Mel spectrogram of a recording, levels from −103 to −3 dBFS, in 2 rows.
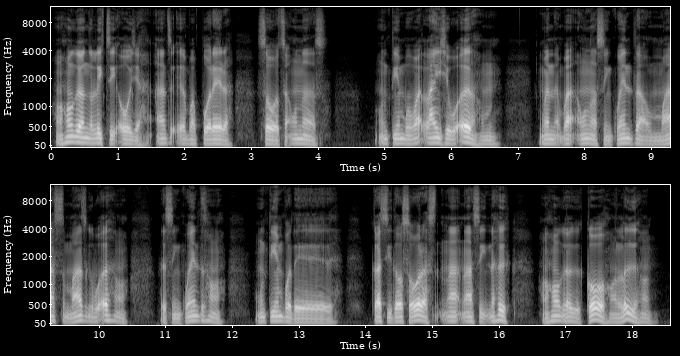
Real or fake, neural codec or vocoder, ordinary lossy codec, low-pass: real; none; none; none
